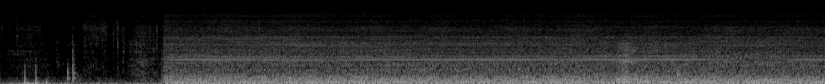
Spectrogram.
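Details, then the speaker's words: Air conditioning unit running after TXV, blower motor and board replacement and vacuum: brief start-up clatter then a steady even hum; pressures perfect, no refrigerant added, 22° temperature split, normal. "I didn't need to add any refrigerant. Pressures are looking perfect. Um everything's cooling good at a 22° temp split."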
